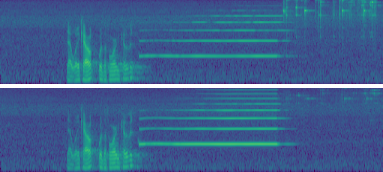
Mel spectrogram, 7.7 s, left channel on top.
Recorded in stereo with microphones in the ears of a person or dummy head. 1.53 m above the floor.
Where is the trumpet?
50° right (ahead or behind), 1.9 m.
